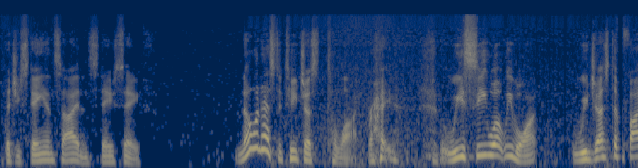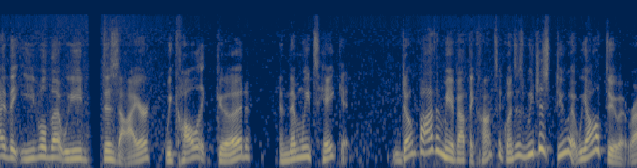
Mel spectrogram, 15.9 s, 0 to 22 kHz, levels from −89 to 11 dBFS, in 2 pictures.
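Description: Throughout the speech, the background is near-silent and twinkling: overdone noise removal, with the suppressor cutting quiet frequency bands along with the noise.

From 6.69 to 7.79 s, right after "see what we", and again from 8.25 to 9.24 s, the audio drags and stutters in repeated stalls. Late packets kept emptying the jitter buffer, and the receiver stretched the last sound to fill each gap, the longest about 150 ms.

Between 10.40 and 12.03 s, drawn-out sounds run at about 91% speed with unchanged pitch. This is a jitter buffer slow-down, where repeated pitch periods added roughly 150 ms to rebuild its reserve.

From 14.09 to 15.89 s, after "bother me about the", the speech sounds slightly hurried at about 106% speed. This jitter buffer speed-up trimmed about a tenth of a second to reduce excess delay.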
